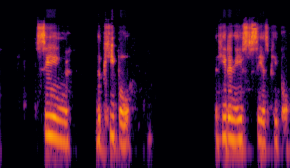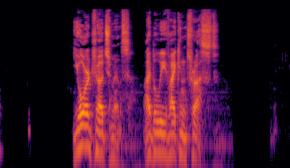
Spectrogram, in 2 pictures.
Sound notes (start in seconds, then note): none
